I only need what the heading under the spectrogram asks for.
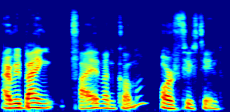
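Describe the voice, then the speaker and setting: A man's voice: fairly high pitch, normal speed, vocal fry. A man chatting casually as a player in a tabletop roleplaying game. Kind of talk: casual chat.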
